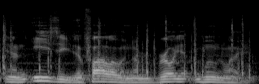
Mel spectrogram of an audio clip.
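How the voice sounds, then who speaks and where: In the style of an old-time radio drama, a man narrates a scripted Western adventure. His voice is on the low side and a little mellow, and he speaks at a moderate pace. The background is clearly noisy.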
